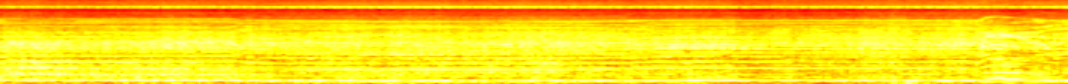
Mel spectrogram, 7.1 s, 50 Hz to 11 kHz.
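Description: DJI F550 hexacopter's six electric motors and propellers whining steadily, heard up close from a camera mounted on the craft. The pitch dips and rises briefly near the end as the throttle changes.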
